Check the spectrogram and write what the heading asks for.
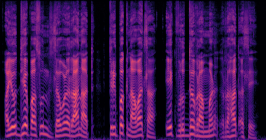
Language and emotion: Marathi, neutral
